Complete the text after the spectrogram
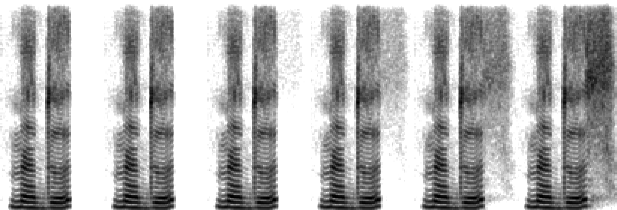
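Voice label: Proto-Indo-European medhu to Lithuanian medus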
